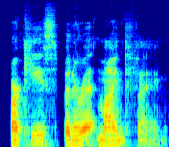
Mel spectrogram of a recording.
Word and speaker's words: Marquise Spinneret Mindfang: I can't pronounce the first one. Help. Oh, Marquise Spinneret Mindfang. All right, awesome. Marquise Spinneret Mindfang.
